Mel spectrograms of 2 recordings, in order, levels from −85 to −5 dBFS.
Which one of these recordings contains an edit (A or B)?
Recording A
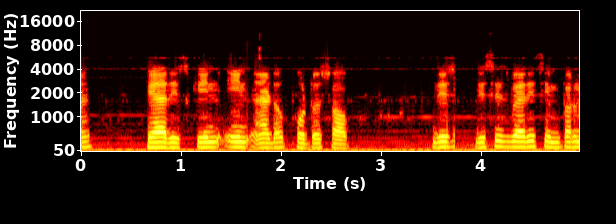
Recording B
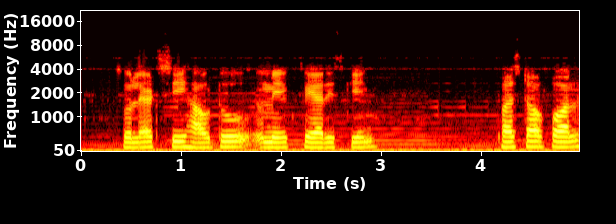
A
